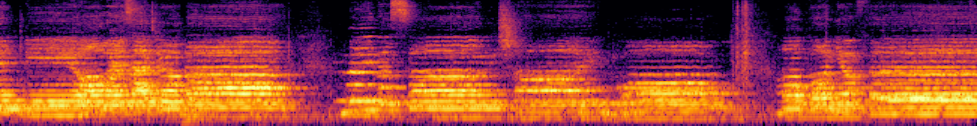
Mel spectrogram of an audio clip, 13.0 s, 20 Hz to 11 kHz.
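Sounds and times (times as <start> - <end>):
women singing a cappella harmony: 0.0 - 13.0.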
